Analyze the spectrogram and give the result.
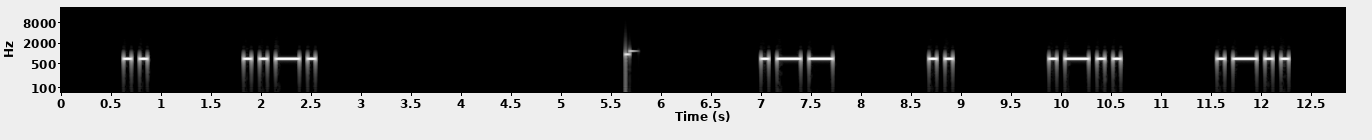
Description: Morse code, heard as a keyed tone, about 15 wpm, spaced as for 7 wpm, 700 Hz. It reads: IF WILL
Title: 4x Character Spacing - Top 100 Words - 15wpm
